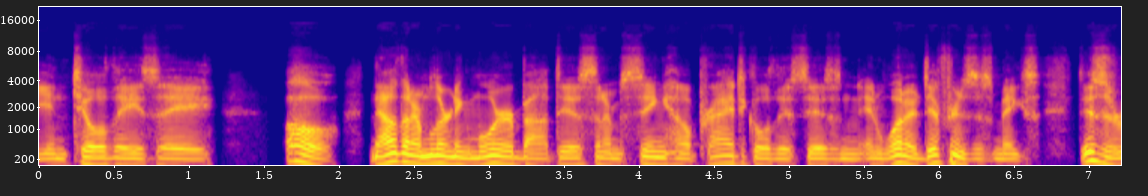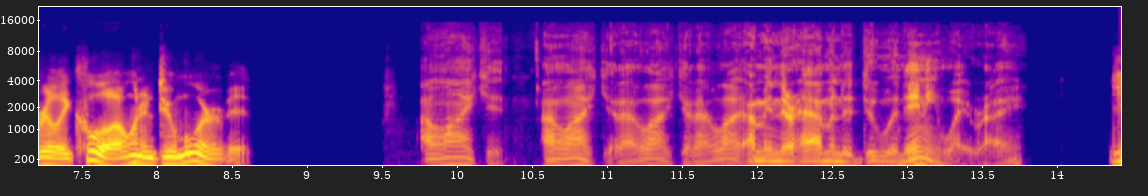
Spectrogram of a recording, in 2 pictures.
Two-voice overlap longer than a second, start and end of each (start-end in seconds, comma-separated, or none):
none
